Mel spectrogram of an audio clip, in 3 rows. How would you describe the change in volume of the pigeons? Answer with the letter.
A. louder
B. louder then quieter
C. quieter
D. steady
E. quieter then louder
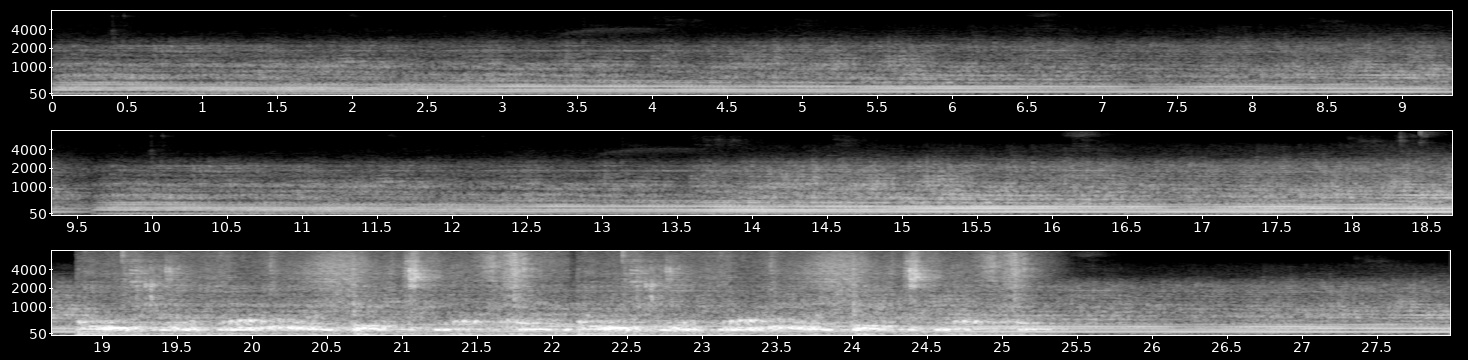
D.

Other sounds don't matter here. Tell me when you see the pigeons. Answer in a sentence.
You can hear the pigeons from 18.4 to 25.4 s.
